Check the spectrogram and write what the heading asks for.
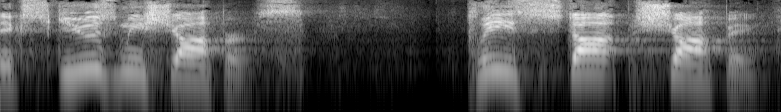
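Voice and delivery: imitated urgent store announcement; public announcement. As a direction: address the whole store, slowing on the plea. Acts father's announcement to whole store.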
